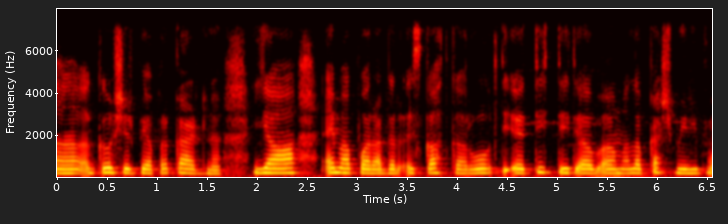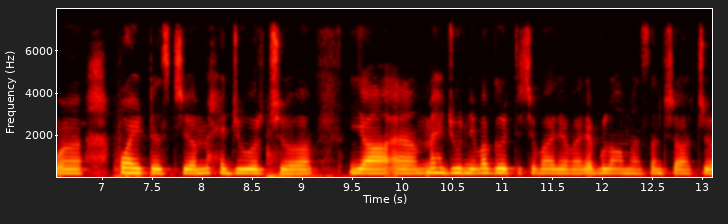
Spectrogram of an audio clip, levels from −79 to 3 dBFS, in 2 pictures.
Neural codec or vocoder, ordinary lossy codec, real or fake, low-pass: none; none; real; 7.2 kHz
